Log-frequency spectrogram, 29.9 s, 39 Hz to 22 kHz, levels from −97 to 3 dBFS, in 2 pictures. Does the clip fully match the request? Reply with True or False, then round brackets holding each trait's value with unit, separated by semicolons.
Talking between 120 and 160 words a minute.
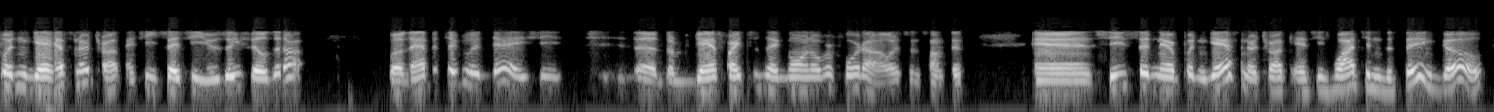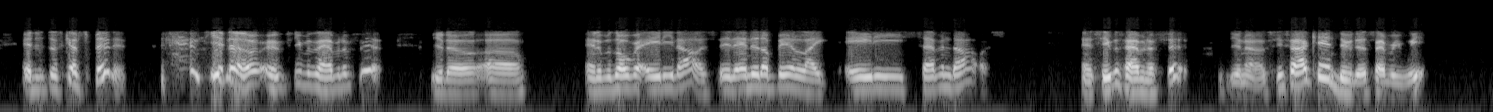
False (185 wpm)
